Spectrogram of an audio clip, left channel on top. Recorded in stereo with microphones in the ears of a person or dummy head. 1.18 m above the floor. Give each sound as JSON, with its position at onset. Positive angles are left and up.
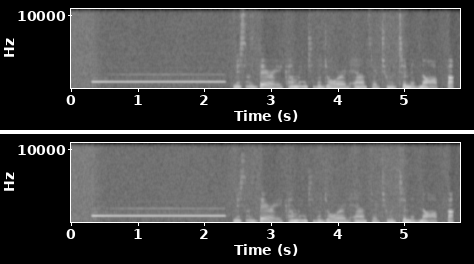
{"t": 0.3, "sound": "a flute", "side_deg": 5}
{"t": 2.4, "sound": "a woman speaking", "side_deg": 25}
